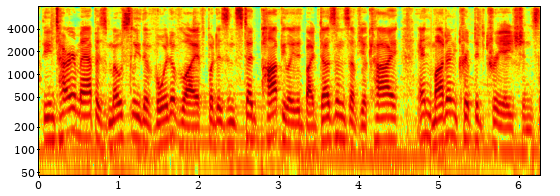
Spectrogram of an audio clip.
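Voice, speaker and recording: A man's voice: mid-range voice, a little hiss or hum. A man hosting a gaming news channel, talking in a casual, earnest and repetitive way as he reads out and comments on a leak. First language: English.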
